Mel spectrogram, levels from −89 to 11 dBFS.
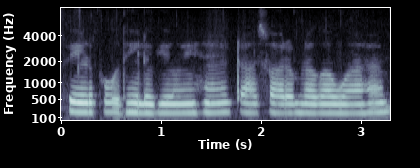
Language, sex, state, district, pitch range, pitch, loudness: Hindi, female, Chandigarh, Chandigarh, 190-205 Hz, 195 Hz, -14 LUFS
